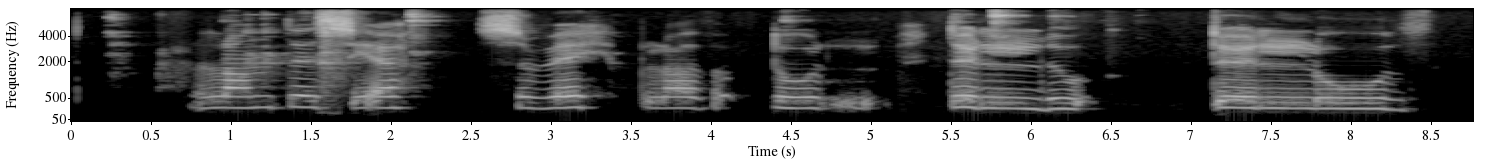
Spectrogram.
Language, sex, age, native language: Icelandic, male, 9, Icelandic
